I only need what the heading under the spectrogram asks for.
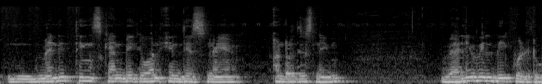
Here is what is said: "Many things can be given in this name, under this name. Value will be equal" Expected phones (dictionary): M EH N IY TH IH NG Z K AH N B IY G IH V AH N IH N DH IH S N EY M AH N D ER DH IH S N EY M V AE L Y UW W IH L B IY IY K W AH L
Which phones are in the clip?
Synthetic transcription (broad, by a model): M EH N IY T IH NG S K AH N B IY G IH V AH N IH N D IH S N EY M AH N D ER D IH S N EY M V AE L Y UW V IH L B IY IY K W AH L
